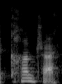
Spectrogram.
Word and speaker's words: contract: contract contract contract okay So with the pronunciation of the size to get smaller, we put the emphasis on to contract on the second syllable with the fir with the deal.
